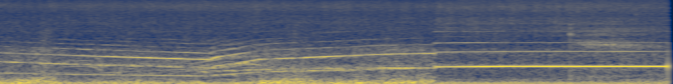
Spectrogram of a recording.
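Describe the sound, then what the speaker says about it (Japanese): A fire engine siren wails, sweeping up and down, then settles into a steady high tone, heard from a distance over low rumbling background noise as fire engines and pump trucks respond during a fire drill in a Japanese residential area. "サイレンを鳴らしながら消防車やポンプ車が駆けつけると"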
